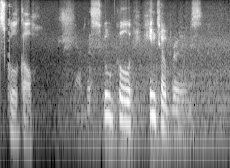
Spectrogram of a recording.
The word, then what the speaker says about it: Schuylkill: Apparently, it's pronounced Schuylkill.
